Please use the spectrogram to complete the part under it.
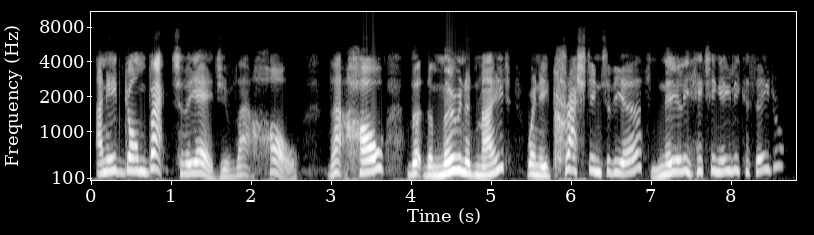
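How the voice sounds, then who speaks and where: A middle-aged man telling a children's story expressively, with dramatic pauses, recorded outdoors on a lapel mic. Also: sits high, very animated, no room sound, muffled recording. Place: outdoors on an open riverbank. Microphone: lapel mic with furry windshield.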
